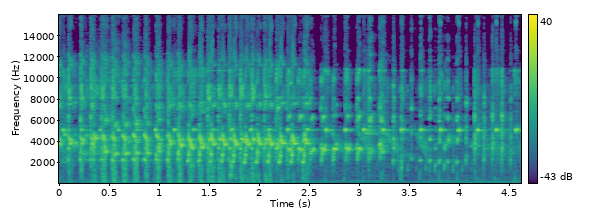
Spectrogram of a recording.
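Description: A lovebird pours out a fast, shrill chatter of high, buzzy chirps, several each second. The burst slows and thins toward the end, with a faint hum beneath.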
